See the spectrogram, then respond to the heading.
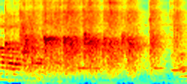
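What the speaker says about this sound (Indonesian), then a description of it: "Ya benar, tepuk tangan." Applause from students in a classroom after a correct answer, a brief burst of clapping mixed with voices talking, moderately loud and tapering off.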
